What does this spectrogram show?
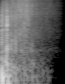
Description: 脚步声; 尸壳

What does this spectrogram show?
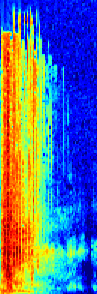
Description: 幽匿破坏声

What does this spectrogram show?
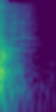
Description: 下界合金踩踏声

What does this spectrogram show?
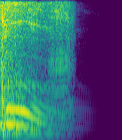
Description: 蜜蜂死亡声

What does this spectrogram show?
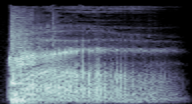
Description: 潜影贝死亡声

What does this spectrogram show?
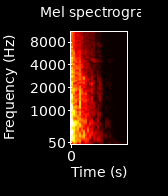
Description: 凝灰岩砖放置声

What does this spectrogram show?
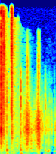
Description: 嘎枝脚步声

